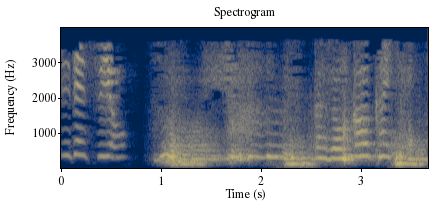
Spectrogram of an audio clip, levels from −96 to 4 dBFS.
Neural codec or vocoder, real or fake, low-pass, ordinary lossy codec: codec, 24 kHz, 0.9 kbps, DualCodec; fake; 3.6 kHz; MP3, 16 kbps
